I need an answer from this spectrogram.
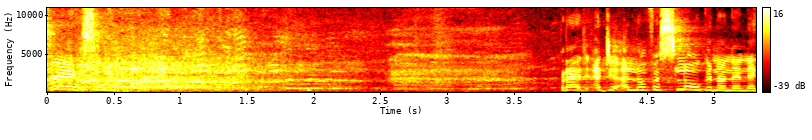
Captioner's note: Sarah laughing; audience laughing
